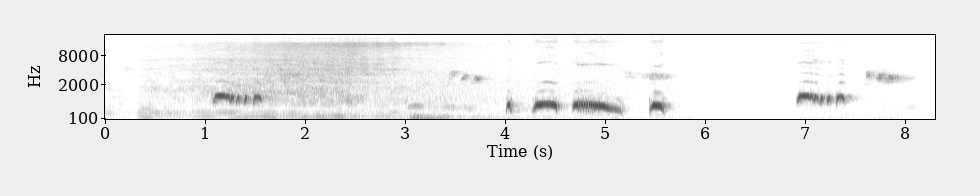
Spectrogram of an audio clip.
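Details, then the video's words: Tekukur (spotted dove) lure song in the 'ngalas' style for pet doves; low rumbling noise first, then a trilled note and a run of four soft, hollow coos, a final trill closing it. "Suara Burung Tekukur Ini Pancingan Tekukur Gacor Suara Ngalas"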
